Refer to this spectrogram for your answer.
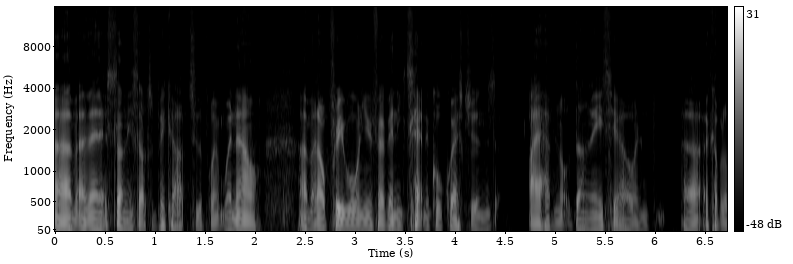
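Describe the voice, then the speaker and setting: A man with an English accent speaks very fast in a fairly low voice. The recording is very clean with a silent background and a dry, close sound with no echo. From England. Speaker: business intelligence director. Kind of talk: conference talk. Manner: hesitant, many fillers.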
